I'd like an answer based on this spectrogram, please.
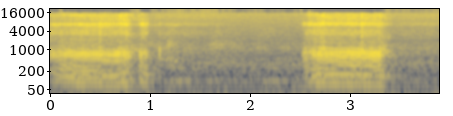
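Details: French Bulldog puppy named Amy asleep in a person's arms, snoring very loudly: two long rasping, rattling snores about two seconds apart with a quiet pause between.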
